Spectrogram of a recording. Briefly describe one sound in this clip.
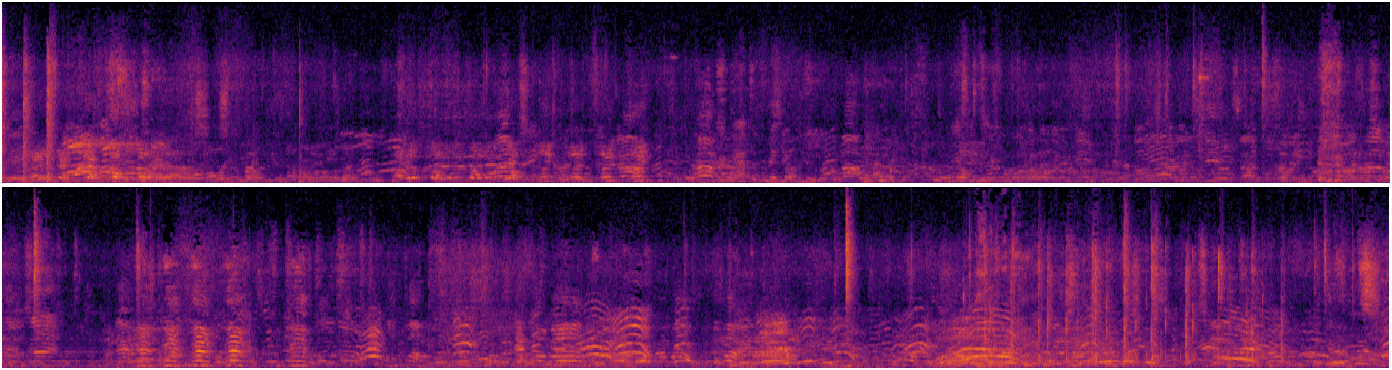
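Young girls shout and call to each other across an open field.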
